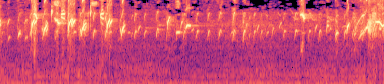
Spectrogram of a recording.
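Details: Female European goldfinch calling while the male sings to encourage mating; rapid tinkling twitter phrases in quick succession, pausing midway before resuming with bright chirps.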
